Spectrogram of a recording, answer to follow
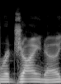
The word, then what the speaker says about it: Regina: Sort of another country song, not explicitly about Canada, but they do name Regina, yes, it's pronounced Regina, not Regina, several times in the chorus even.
